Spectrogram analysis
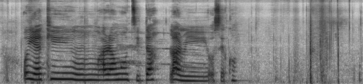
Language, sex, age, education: Yoruba, female, 15-29, tertiary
